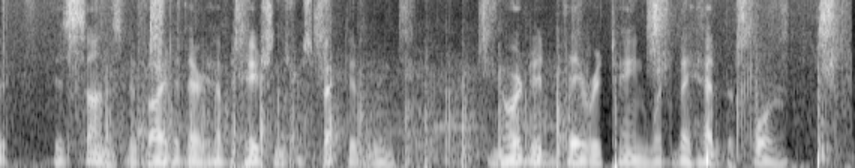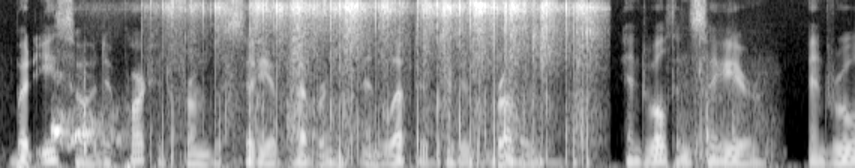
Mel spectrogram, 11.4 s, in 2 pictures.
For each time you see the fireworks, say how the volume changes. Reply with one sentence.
The fireworks can be heard from 0.4 to 10.9 s, getting louder.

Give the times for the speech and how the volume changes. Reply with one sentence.
The speech can be heard from 0.0 to 11.3 s, at a steady volume.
